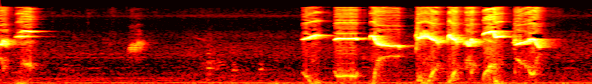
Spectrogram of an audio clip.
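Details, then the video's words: A male oriental magpie-robin, kept caged and raised from a nestling brought from Cambodia, sings with a Quảng Ngãi-type voice. A brief whistle and a soft note come first, then about three seconds of loud, rapid, descending whistled phrases. "CHÒE THAN campuchia TRỐNG kêu sung Hót hay"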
